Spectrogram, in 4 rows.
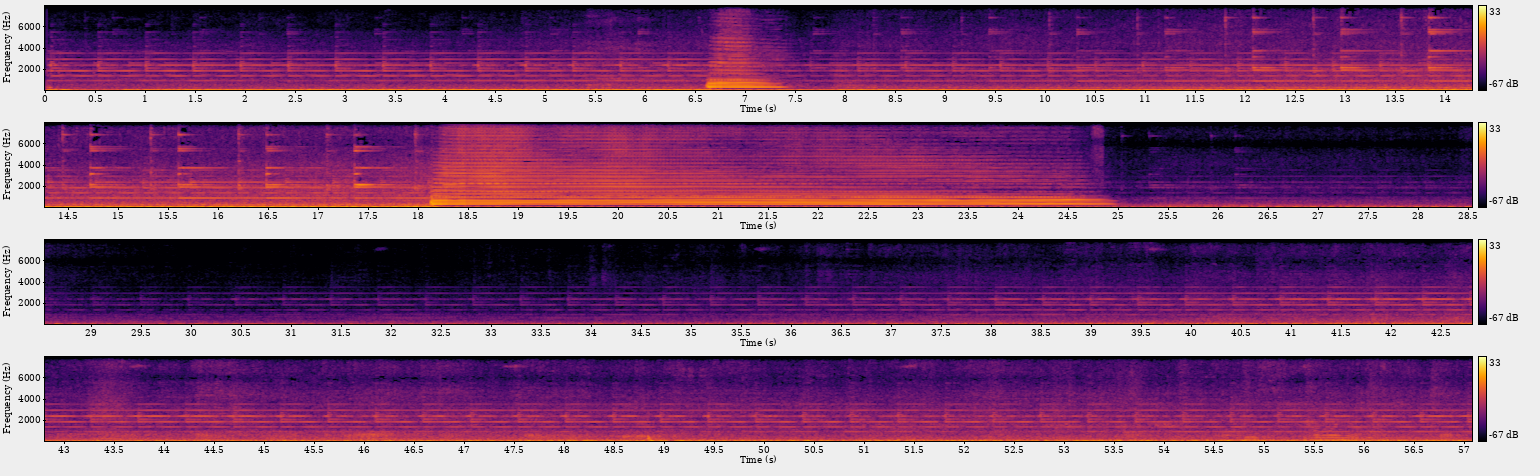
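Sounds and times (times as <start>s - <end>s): train air horn blasts: 6.6s - 7.6s, 18.1s - 25.1s
locomotive engines rumbling: 35.0s - 57.0s.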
